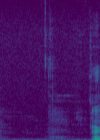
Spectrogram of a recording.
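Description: A single faint click about a second in, from a stylus tapping a drawing tablet while a diagram is sketched, followed near the end by a short spoken syllable.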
